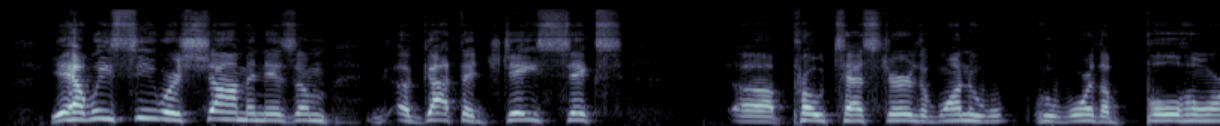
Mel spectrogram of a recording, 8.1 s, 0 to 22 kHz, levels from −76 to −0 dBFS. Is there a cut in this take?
no; 0 cuts

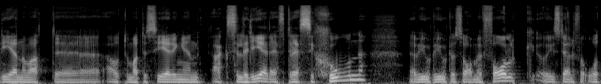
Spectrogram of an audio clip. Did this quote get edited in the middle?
yes; 3 cuts; at 2.0 s, 2.9 s, 4.3 s

